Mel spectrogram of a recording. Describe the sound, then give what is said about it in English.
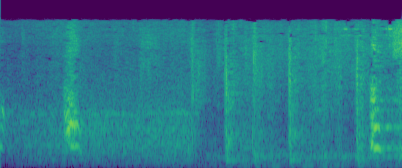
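A dog barking outdoors gives a couple of short, sharp barks, one early and one near the end, over a low, steady background hiss. “The tramp has taken his dog outside.”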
